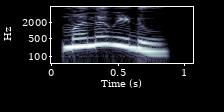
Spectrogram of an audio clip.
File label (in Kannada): "ಮೌನವಡು", Kannada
